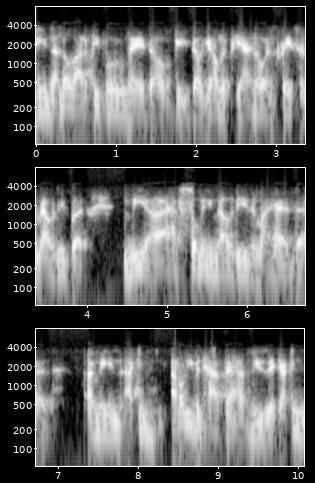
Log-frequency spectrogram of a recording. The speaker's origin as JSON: {"language": "English", "region": "Florida", "country": "United States", "tie": "born or raised there", "also_born_or_lived": "Los Angeles", "said": "Well, I grew up in Florida, so it would most likely either be in Florida, or it could be LA, because I also lived in LA."}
